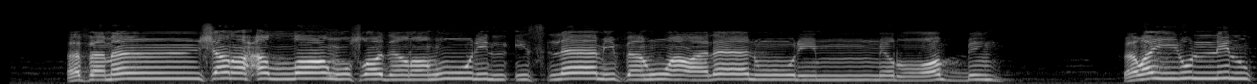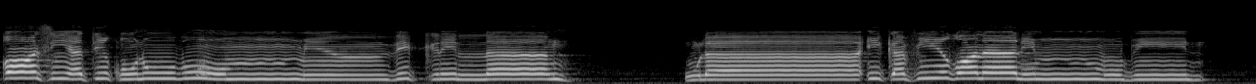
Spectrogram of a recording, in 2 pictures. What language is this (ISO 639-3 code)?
ara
